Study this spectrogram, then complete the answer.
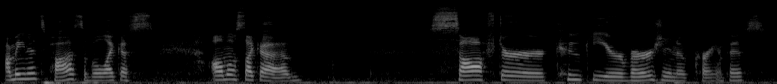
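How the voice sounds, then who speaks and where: A woman with a Southern US accent hosts a podcast in a lowish, slow voice, reading from her researched notes. She drifts into relaxed, chatty asides, stumbling now and then and laughing at herself.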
